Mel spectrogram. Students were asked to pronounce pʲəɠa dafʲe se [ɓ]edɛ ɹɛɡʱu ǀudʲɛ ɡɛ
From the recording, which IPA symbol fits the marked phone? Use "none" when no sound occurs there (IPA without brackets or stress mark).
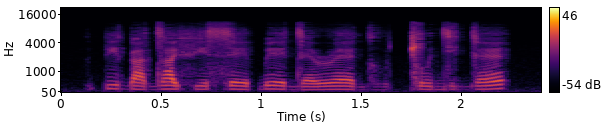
ɓ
